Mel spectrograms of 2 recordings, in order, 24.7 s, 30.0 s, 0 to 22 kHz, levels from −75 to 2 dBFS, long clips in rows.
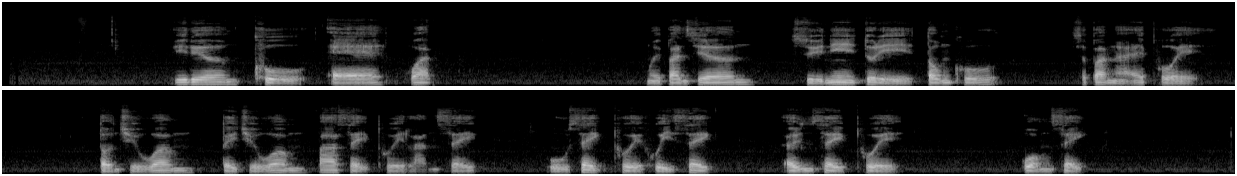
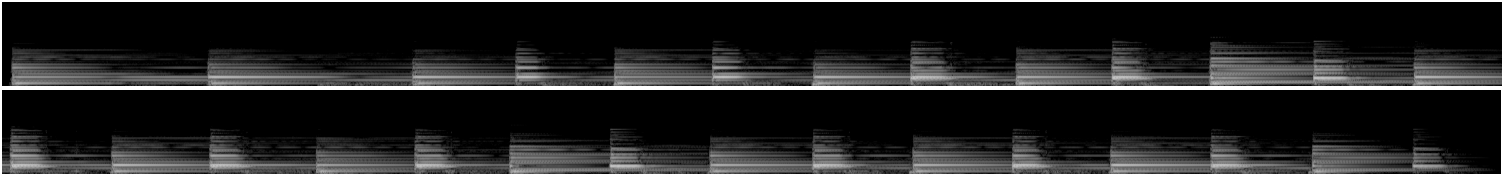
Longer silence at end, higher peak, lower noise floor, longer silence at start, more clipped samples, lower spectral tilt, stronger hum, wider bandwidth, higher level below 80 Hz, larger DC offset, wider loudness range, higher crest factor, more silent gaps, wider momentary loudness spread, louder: first, 1.5 s vs 0.45 s; first, -4 dBFS vs -10 dBFS; first, -60 dBFS vs -55 dBFS; first, 1.7 s vs 0.1 s; neither; second, -6 dB/octave vs -8.5 dB/octave; neither; first, 10.5 kHz vs 3.4 kHz; about the same, -52 dBFS vs -54 dBFS; neither; about the same, 4 LU vs 4 LU; about the same, 20 dB vs 18 dB; neither; second, 11 LU vs 19 LU; about the same, -24 LUFS vs -26 LUFS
